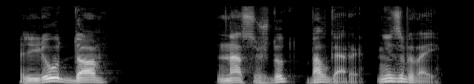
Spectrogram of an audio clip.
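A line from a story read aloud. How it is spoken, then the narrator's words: Sharp interruption. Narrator (Russian): резко оборвал его мистер Крауч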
